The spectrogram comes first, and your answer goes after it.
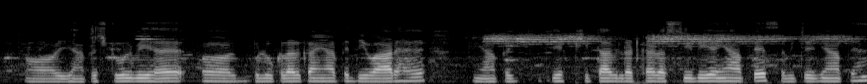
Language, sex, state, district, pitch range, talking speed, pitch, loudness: Hindi, male, Bihar, Sitamarhi, 140-150 Hz, 220 wpm, 145 Hz, -25 LUFS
